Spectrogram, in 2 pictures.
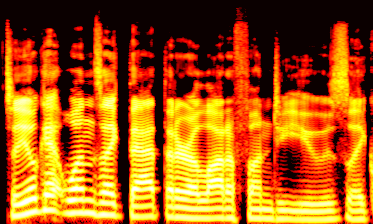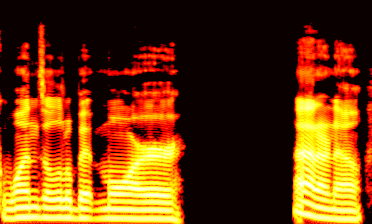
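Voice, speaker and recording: A man's voice: mid-range voice, normal speed, a bit bright, clean tone, no room sound, clean studio sound. A man co-hosting a casual gaming podcast, talking bluntly with plenty of swearing and complaint. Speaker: podcast co-host.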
